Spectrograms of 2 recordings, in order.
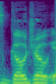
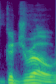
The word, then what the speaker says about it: Gaudreau: By the way, I remember that I read that someone complained that I say his name incorrectly. I think it was on Reddit. So I guess Gaudreau isn't how you say it. It's Gaudreau, right? – Yeah, let's go with that.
